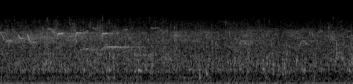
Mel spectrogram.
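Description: A small stream flows over its bed, a soft continuous burble and trickle, fairly faint, with a few faint bird chirps.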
